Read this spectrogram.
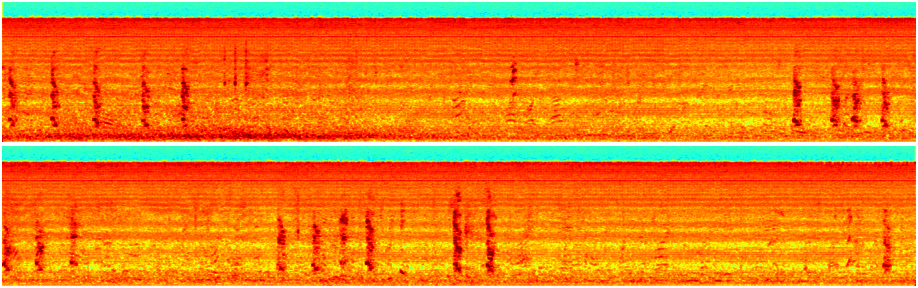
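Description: A crowd murmurs faintly outdoors.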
